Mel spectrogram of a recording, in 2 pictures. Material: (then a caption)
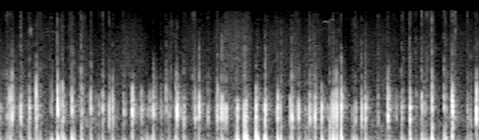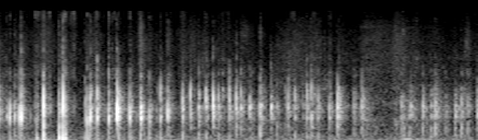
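Cork. A cork object is tapped rapidly and continuously up close to a binaural microphone, making soft, hollow clip-clop knocks with a mid-range tone and very short ring. The taps run steadily for most of the clip, then grow quieter and sparser toward the end.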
